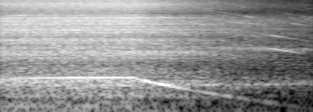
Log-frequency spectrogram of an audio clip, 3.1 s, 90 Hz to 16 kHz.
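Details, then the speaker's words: New old-stock 2007 Bissell PowerForce (3525-2) upright vacuum with a 12 amp motor, louder than 10 amp models, freshly unboxed: an even, steady high motor whine with airflow rush, then the pitch slides down smoothly at shutoff. Runs normally. "But yeah, the 12 amp motor is definitely louder than the 10 amp motors, so I might actually still prefer these, but it doesn't matter."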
